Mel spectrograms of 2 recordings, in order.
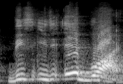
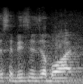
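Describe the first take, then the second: First: "a" said as a full "ए", drawn out very slowly and leaned on; stressed article. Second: Put-on "a" as a quick schwa "अ", unstressed and run into boy; "this is a boy" with "a" reduced to a light "अ"; weak article. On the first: Teacher showing students the emphatic "ए" when stressing one boy. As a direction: stretch "this is a boy" and punch "a" as "ए". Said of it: "जोड़ देकर हमको बोलना होता है". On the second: Teacher showing students the everyday weak "a" in flowing speech. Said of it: "तो हम लोग यहाँ पर अ बोलेंगे". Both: Shown as a demonstration.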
